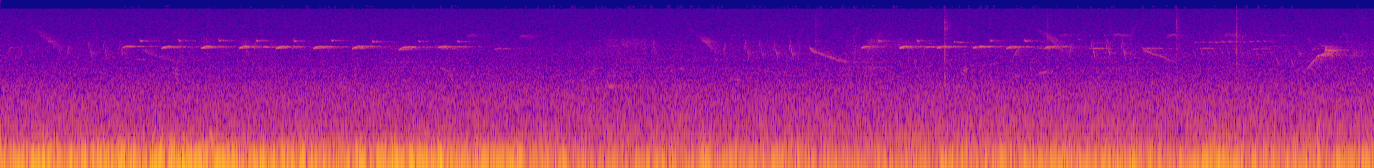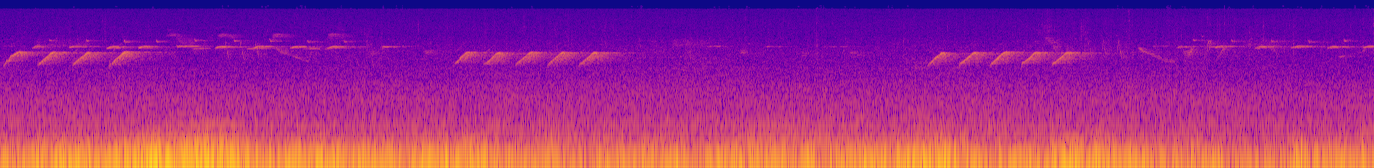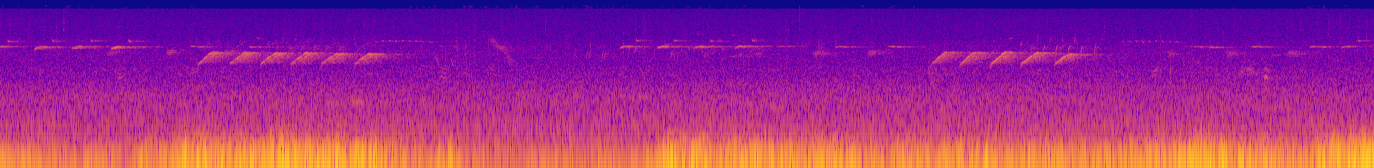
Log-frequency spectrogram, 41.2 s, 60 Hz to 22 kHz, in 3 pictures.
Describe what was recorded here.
Bei 20°C und Sonnenschein. 20°C (68 F) and sunshine.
